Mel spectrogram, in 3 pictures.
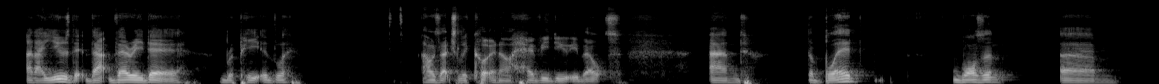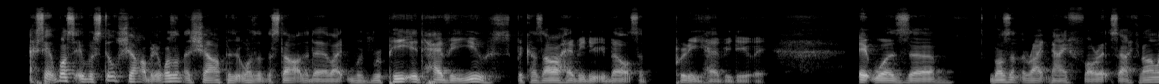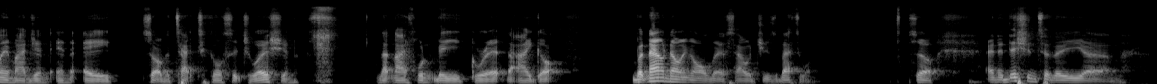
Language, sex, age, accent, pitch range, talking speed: English, male, 30-49, British, 85-105 Hz, 175 wpm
